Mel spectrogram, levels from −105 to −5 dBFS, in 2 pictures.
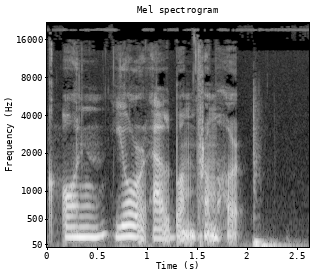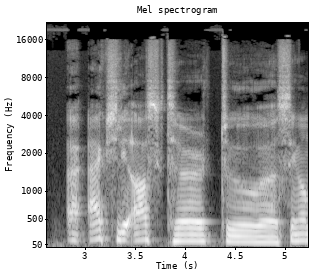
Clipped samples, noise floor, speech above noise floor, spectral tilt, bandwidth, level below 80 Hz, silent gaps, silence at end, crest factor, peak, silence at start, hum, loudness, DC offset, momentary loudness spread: under 0.1%; -38 dBFS; 25 dB; -5 dB/octave; over 20 kHz; -34 dBFS; none; 0 s; 14 dB; -2 dBFS; 0 s; none; -14 LUFS; under 0.1%; 12 LU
